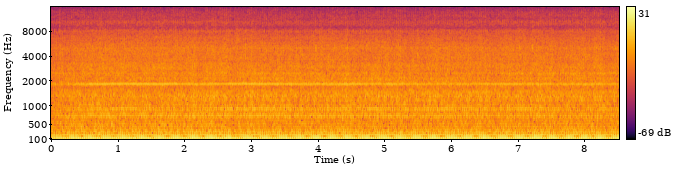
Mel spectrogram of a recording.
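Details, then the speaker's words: 2013 Dodge Charger 3.6 that stalls in gear after a jump start, idling with the jumper being disconnected; steady low idle with a faint uneven stumble. Known misfire; the alternator was found not charging. "now what I'm going to do I know this thing's got a misfire also"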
